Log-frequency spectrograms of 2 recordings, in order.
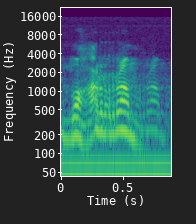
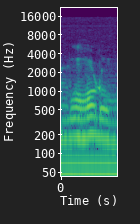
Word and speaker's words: মহাররম: আল্লাহ মানে আল্লাহ শাহরুল্লাহিল মহাররম আমরা বলি মহরম মহরম নয় উচ্চারণ হলো মহাররম আমি আপনাদেরকে জ্ঞান দিতে আসিনি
